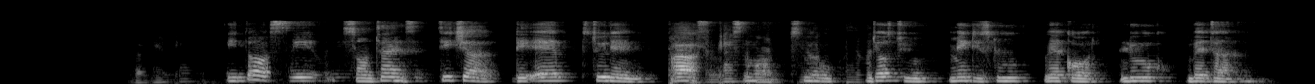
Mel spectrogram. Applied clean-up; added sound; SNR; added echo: neural mask model DeepFilterNet 3.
